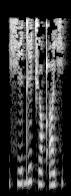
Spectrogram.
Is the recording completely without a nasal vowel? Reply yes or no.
no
